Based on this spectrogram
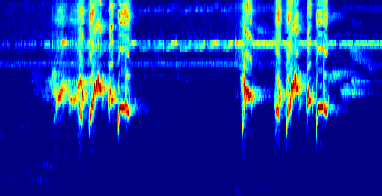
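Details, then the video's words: Red-whiskered bulbul lure song in the competitive fighting style, used to train and stir other birds to sing: two bursts of rich, warbled, rapidly changing whistles, each about a second long, with a faint steady high tone behind. "Chào mào mồi hót đấu quá tuyệt!!"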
